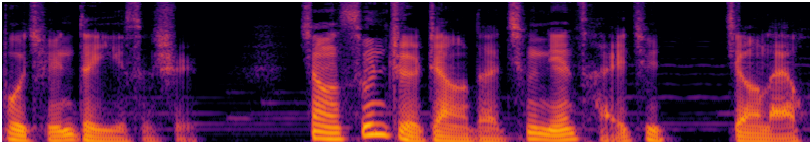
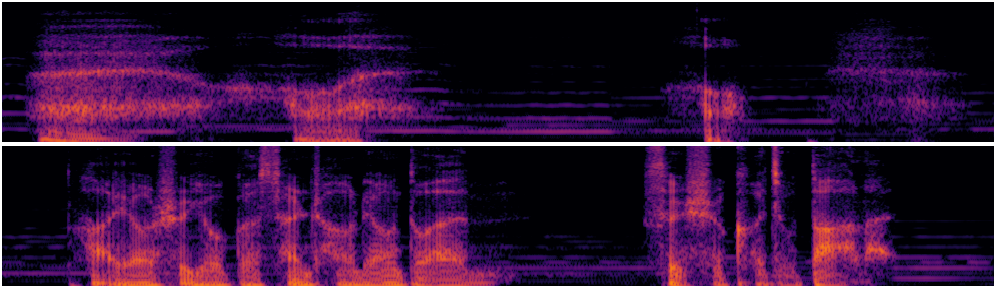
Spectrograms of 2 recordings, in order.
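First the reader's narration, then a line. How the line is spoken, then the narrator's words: Long sigh. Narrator (Chinese): 吕不群长长的叹了口气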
